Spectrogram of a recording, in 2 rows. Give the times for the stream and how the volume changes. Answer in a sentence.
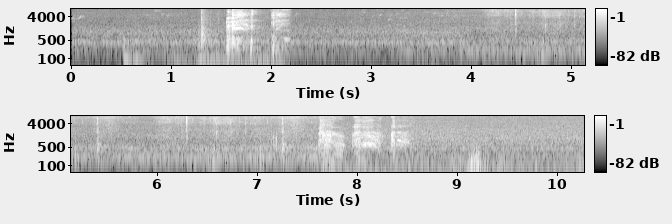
The stream can't be heard in this clip.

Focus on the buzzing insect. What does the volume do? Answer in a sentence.
The volume of the buzzing insect goes up.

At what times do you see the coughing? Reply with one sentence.
The coughing can be heard from 1.3 to 2.2 s and from 7.2 to 8.6 s.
